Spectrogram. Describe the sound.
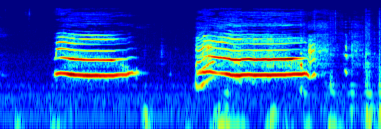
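A person imitates a cat, giving two drawn-out, whiny meows, the second longer with a slight rise and fall, separated by a short silence.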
